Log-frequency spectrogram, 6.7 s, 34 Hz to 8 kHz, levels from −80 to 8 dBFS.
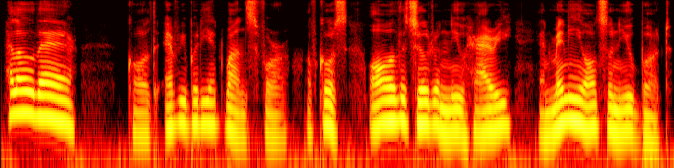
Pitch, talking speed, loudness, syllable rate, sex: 125 Hz, 170 wpm, -16 LUFS, 5.7 syllables/s, male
